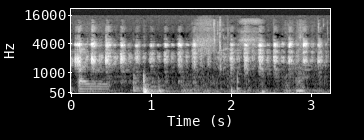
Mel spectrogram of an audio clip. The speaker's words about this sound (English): What the fuck was that sound effect for? dog pants. Oh, I thought it was like an engine running or a choo-choo train.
